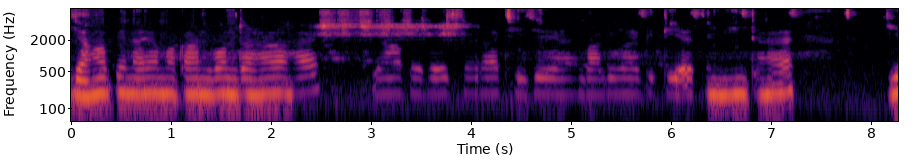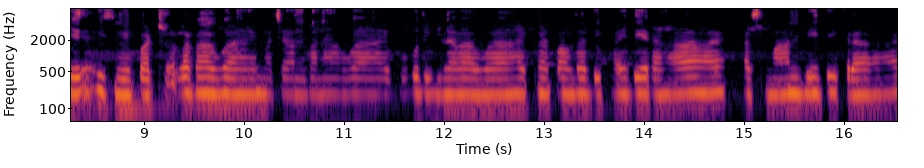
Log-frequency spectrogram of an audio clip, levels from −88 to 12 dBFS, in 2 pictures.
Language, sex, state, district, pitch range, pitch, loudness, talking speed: Hindi, female, Bihar, Purnia, 185-195 Hz, 190 Hz, -33 LUFS, 160 wpm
